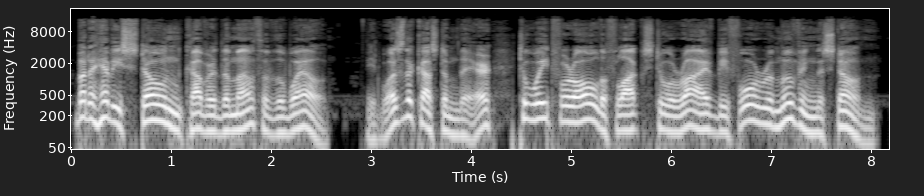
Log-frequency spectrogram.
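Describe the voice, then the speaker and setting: A man narrating scripture as a dramatized story, in an expressive, measured way. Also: mid-range voice, dry recording, studio quality.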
